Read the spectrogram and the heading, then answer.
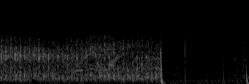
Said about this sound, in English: The helicopter is still going around. It's still going around, asking the brothers to surrender.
